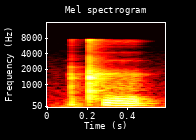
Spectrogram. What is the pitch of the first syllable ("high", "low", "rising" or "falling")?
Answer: low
